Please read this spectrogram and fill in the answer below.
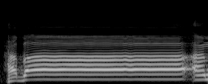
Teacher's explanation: हबा अम, अब यहाँ पर हा पर जबर है, हरकत है, नहीं खींचेंगे। हा अदा होता है हलक के नीचे वाले हिस्से से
